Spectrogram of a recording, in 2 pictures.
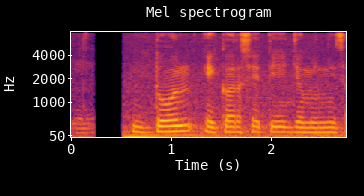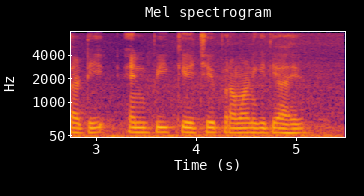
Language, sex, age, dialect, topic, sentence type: Marathi, male, 18-24, Standard Marathi, agriculture, question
